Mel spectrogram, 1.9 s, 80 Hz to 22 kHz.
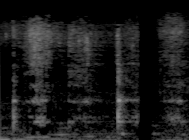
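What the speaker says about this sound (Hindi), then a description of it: "इन्हें 30 सेकेंड के लिए हाई फ्लेम पे सौटे कर लें" Whole spices sautéing in oil over a high flame, heard as a faint, soft sizzle with quiet stirring scrapes and a brief pause near the end.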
